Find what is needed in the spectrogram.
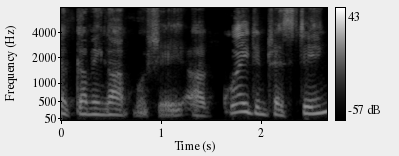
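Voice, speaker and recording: A man with a high voice speaks with ordinary pitch variation, the sound dry with no echo and the background quiet. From India. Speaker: moderator, architect; moderator. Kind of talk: moderated Q&A. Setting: video call. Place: home room. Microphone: video call.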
